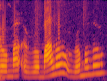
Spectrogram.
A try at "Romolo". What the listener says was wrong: Romolo. Yeah, emphasis on the O. Romolo.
